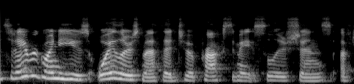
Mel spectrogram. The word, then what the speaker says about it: Euler: about Oilers method um this is pronounced Oilers not eulers and so just a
